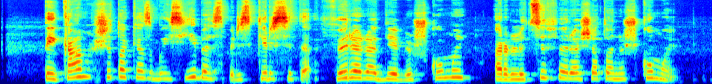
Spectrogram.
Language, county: Lithuanian, Kaunas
